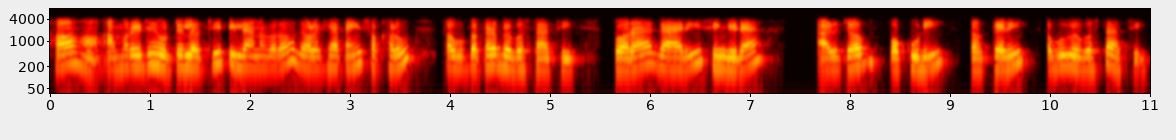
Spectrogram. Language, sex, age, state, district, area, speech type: Odia, female, 45-60, Odisha, Gajapati, rural, conversation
